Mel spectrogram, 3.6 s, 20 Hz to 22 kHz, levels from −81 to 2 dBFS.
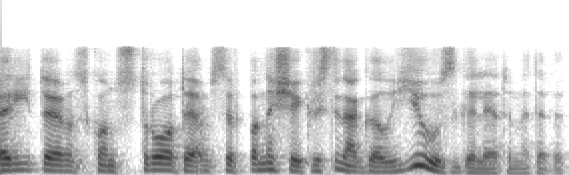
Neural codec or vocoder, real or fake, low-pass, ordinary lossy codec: codec, 16 kHz, about 1 kbps, DyCAST, with the encoder's durations; fake; 7.2 kHz; MP3, 64 kbps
